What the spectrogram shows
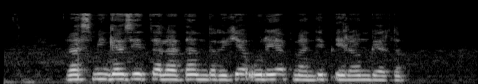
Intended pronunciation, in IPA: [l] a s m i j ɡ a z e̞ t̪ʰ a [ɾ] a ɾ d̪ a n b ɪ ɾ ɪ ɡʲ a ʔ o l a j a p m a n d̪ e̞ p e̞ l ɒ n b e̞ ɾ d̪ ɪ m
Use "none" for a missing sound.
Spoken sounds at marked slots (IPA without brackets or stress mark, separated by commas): ɾ, l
